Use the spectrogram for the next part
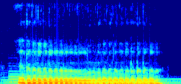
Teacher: र बोलते समय जब जीभ की नोक तालु को छूती है तो इसमें कंपन होता है, जैसे र। उसके बाद उसमें अ स्वर लग जाता है, र। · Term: कंपन जात व्यंजन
